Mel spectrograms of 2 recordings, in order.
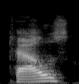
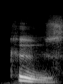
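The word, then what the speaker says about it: Coues: and uh here's a coos deer and it it from what i read the the person who named it pronounced it cows but it's become coos like c-o-o-z and they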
